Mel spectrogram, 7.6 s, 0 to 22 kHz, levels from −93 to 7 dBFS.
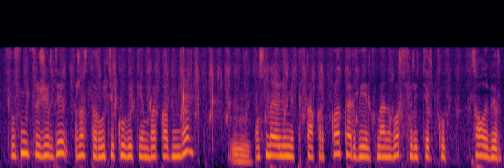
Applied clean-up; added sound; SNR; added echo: neural mask model Resemble Enhance denoiser.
